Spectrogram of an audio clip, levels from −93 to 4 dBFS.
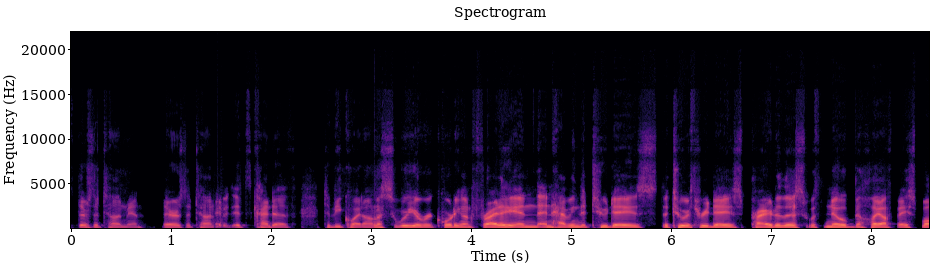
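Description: From 1.41 to 1.53 s the speech smears and wobbles through three back-to-back gaps. This is short concealed packet loss: three 20 ms stretches never reached the decoder in time, and it filled each one by extending the preceding sound before blending back into the real signal.

At 3.03 s the voice and background jump up together by about 7 dB within 10 ms. This is the microphone volume stepped up: the call software raised the device's input gain in a single step.

The same smear returns from 3.67 to 3.75 s, where two more consecutive 20 ms losses are covered over by concealment.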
